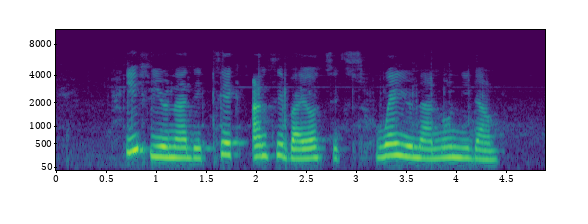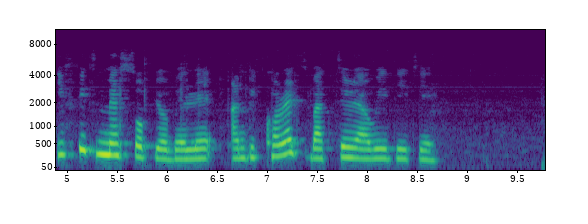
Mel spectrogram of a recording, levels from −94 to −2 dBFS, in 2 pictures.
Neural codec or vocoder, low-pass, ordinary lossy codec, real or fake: none; 7.2 kHz; none; real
